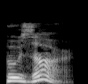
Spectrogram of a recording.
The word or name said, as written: hussar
